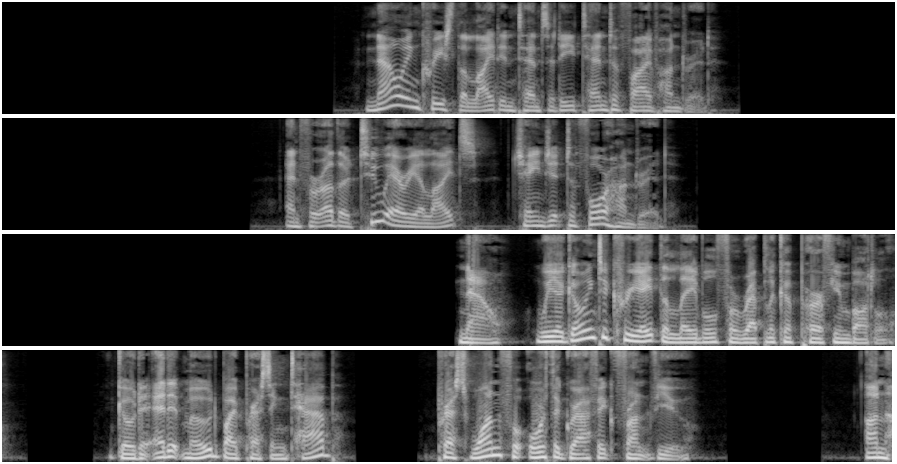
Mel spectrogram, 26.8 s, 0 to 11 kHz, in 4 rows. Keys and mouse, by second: 0.5 r, 3.1 click, 4.6-8.2 drag, 7.0 KP_0, 10.6 click, 12.3-13.4 drag, 13.0 KP_0, 14.4-15.4 drag, 15.0 KP_0, 16.2 KP_1, 16.4 click, 22.5 Tab, 24.2 KP_1, 25.8 shift+middle click.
